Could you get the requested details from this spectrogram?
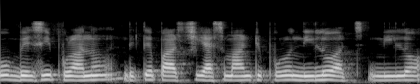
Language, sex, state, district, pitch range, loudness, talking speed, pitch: Bengali, female, West Bengal, Purulia, 195-210 Hz, -15 LUFS, 140 wpm, 200 Hz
